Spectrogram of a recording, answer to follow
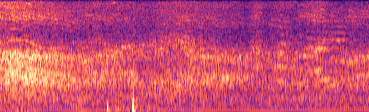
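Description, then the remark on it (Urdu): A large crowd shouts back in unison in response to the slogan call "Nara-e-Haidari", a dense, sustained roar of many voices that stays fairly steady, with a couple of brief thumps partway through. “نعرے حیدری, بابا جی بلے, نعرے سرواز.”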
